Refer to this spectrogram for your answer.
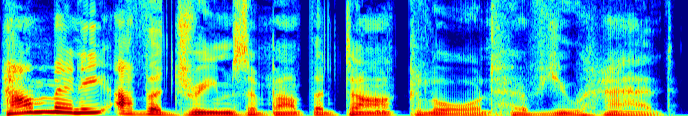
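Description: A man voicing a cold, sneering middle-aged male potions master who talks in a slow, low, menacing drawl. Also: wildly swooping pitch, no room sound, clean studio sound. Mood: sneering menace.

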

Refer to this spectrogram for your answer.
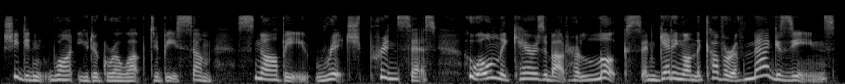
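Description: A woman's voice: mid-range voice, huge pitch swings, measured pace, no echo, exaggerated voice. A woman voicing a defensive middle-aged aunt who stammers and turns tearful. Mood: tearful pleading.

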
